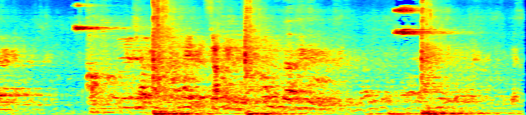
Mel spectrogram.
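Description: Sneakers squeak on a wooden gym floor.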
